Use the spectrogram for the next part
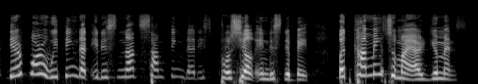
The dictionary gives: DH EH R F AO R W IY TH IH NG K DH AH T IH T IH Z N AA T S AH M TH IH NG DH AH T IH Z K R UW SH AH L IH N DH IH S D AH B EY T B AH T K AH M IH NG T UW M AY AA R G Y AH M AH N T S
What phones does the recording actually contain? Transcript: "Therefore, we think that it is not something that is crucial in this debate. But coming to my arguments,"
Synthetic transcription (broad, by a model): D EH R F AO R W IY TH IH NG K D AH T IH T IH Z N AA T S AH M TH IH NG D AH T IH S K R UW SH AH L IH N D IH S D AH B EY T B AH T K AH M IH NG T UW M AY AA R G Y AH M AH N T S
